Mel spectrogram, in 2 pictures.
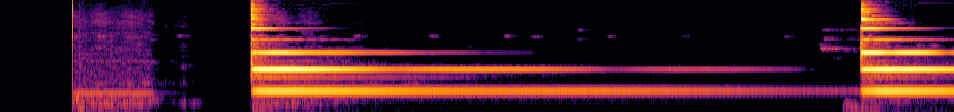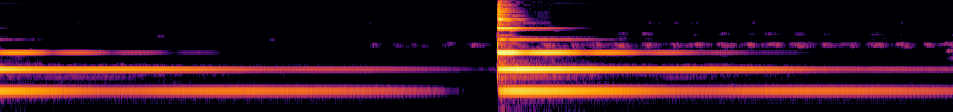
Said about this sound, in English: And if you have your eyes closed, you can begin to slowly open them as I move to ring the bells to come to a close in our practice.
